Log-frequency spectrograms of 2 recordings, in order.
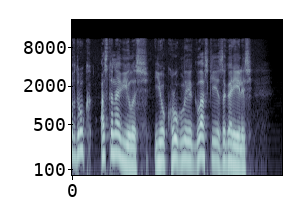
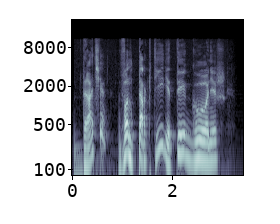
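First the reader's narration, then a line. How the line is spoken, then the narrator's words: Girl laughing. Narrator (Russian): засмеялась девчонка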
